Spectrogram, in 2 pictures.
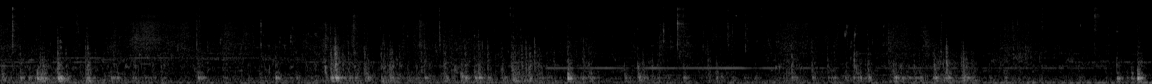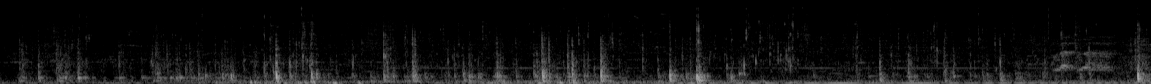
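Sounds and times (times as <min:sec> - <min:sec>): water sloshing in basin: 0:00.0 - 0:23.0.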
